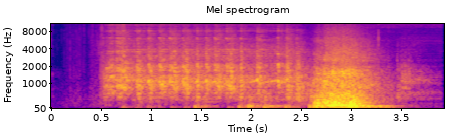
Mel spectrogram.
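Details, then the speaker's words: 1993 BMW K100 cafe racer project, first start after sitting long on old gas, with a new battery and fuel pump: lumpy, uneven, surging and stumbling running, possibly because it has not run in a while. "it's running a bit rough maybe because it haven't ran in a while"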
